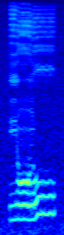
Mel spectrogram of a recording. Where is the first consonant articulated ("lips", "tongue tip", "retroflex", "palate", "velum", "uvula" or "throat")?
palate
